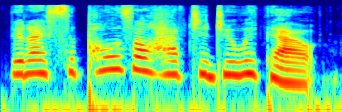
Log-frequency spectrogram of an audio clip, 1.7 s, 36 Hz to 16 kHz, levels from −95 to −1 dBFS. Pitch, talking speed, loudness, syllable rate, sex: 285 Hz, 280 wpm, -18 LUFS, 7.2 syllables/s, female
